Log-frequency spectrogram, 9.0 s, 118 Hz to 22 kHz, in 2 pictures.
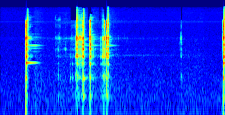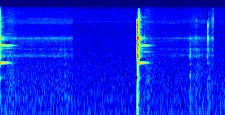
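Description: FX Impact M3 .22 PCP air rifle fired three times, each shot a sharp crack with a short metallic ring. After the first shot there is a quick run of four or five mechanical clicks, the side lever being cycled to chamber the next slug.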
